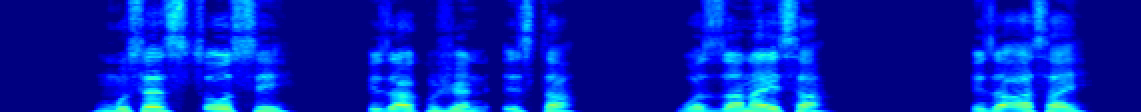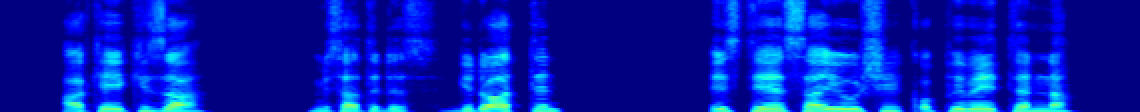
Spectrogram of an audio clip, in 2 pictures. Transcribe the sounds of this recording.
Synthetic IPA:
mʊsɛst͡sʼo̞ːsːɪ | ɪzɐkʊʃ̬ɛnɪst̪ːɐ | wɔzːɐnɐjsːɐ | ɪzɐːsɐj | ɐke̞ːkɪza | mɪsɐt̪ɪd̪ɛsɡɪd̪ɔɐt̪ːiːn | ɪst̪ːɪhɛsːɐjuːʃɪkʼɔpːɪbɛjt̪ːɛnːɐ

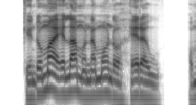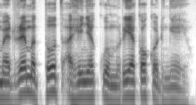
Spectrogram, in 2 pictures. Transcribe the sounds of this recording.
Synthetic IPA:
kendomaelamɔnamɔndɔhɛɾau | ɔmɛdɾemat̪ot̪a̰ɦɪɲakwomɾjɛkɔkodŋejɔ

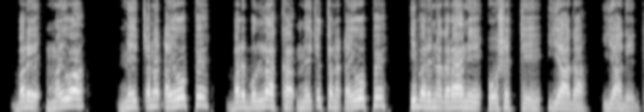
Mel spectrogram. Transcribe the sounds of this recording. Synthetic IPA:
bɐɾɛmɐjʊwaː | me̞ːt͡ʃʼːɐnɐɗɐjoːpːɛ | bɐɾɛbɔlːaːkːɐme̞ːt͡ʃʼːɛt̪ːɐnɐɗɐjoːpːɛ | ʔɪbɐɾɛnɐɡɐɾaːneːo̞ːʃɛt̪ːeːjaːɡɐ | jaːɡḛːd̪ːɐ̥

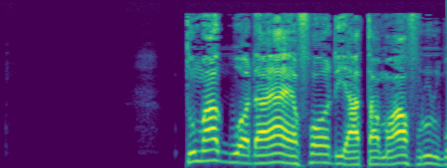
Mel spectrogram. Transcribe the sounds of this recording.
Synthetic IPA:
tumaɡuɔdajaɛfɔdiatamɔafuɾuɾub

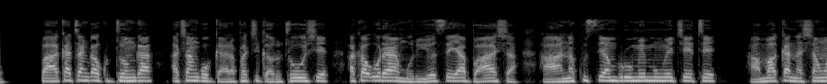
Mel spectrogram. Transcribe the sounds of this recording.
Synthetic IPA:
paːkataŋɡakuto̞ŋɡaːt͡ʃaŋɡo̞ɡʱaɾapat͡ʃiɡʱaɾo̞t͡ʃo̞uʃe̞ | akauɾajam̤uɾijo̞se̞jabʱaːʃaɦaːnakusijamuɾume̞mumwe̞t͡ʃe̞te̞ | ɦamakanaʃamwaːn

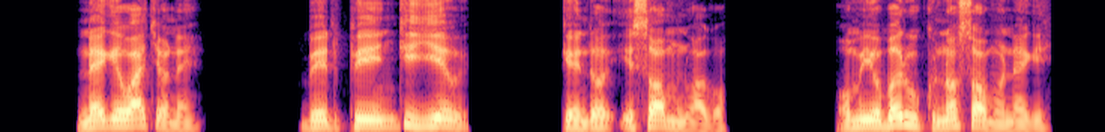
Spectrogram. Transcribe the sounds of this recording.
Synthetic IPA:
nɛɡɪwat͡ʃɔnɛ | bedpɪɲkɪjewe | kendoʔɪsɔmnwaɡɔ | ɔ̰mɪjobaɾuknɔsɔmɔnɛɡɪ

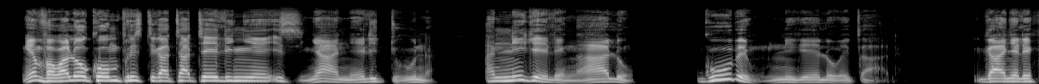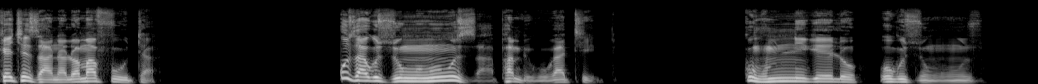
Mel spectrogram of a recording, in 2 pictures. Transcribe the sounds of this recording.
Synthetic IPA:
ŋɛɱb̪vʱaɣwalɔkʰɔum̩pʰris̬tʼiɣatʰatʰɛeliɲɛiziɲanɛelid̥ʱuna̰ː | niɣɛlɛŋalɔ | ɣuβɛŋum̩niɣɛlɔwɛǀa̰ːla | ɣaɲɛlɛxɛt͡ʃʼɛzanalwamafuːtʰa̰ | uzaɣuzuŋuza̰pʰambʱiɣuɣatʰiːki | ɣuŋum̩niɣɛlɔ | oɣuzuŋuːzwa

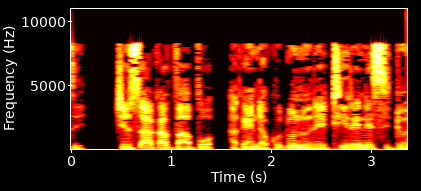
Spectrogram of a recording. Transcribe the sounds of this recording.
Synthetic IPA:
d͡ʒe̞suakab͡vap̬o̞akae̞ndakuɗun̤uɾe̞tʰiɾe̞ne̞sidʱo

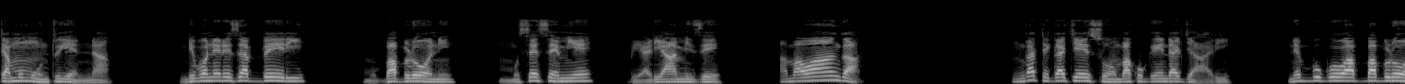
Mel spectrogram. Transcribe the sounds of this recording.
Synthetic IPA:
tamumuːntuje̞nːa̰ | ndiβo̞ne̞ɾe̞zabːe̞ɾi | mubabulo̞ːni | muse̞se̞mje̞ | βeja̰ljaːmize̞ | amawaːŋɡa̰ | ŋɡate̞ɡace̞ːso̞ːmbakuɡe̞ːndaɟa̰ːli | ne̞bːuɡo̞wababulo̞ː

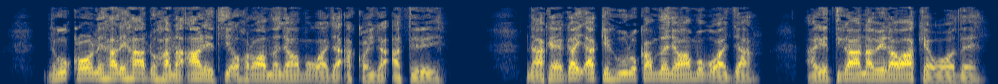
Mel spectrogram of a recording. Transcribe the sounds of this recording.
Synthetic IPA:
neɣokɔɾɔneɦaɾeɦadoɦana̰ʔaɾetiɛoɦɔɾɔwamoðɛɲawamoɣwad͡ʑaʔakɔiɣaʔateɾe | nakɛɡaiakeɦuɾokamoðɛɲawamoɣwad͡ʑa | a̰ɣetiɣanaweɾawakɛwɔðɛ

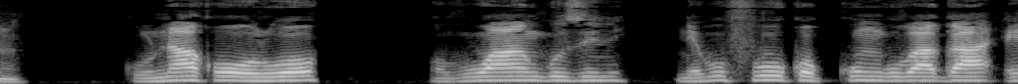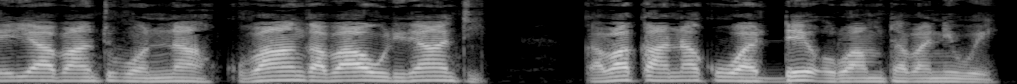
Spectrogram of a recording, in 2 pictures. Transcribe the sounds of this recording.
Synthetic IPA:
kulunako̞ːlwo̞ː | βuwaːŋɡuzi | ne̞βufuːko̞kkːuːŋɡuβaɡaʔe̞ɾjaːβaːntuβo̞nːakuβaːŋɡaβaːwuliɾaːnti | kaβakanakuwadːe̞o̞lwaːmutaβaniwe̞̰

